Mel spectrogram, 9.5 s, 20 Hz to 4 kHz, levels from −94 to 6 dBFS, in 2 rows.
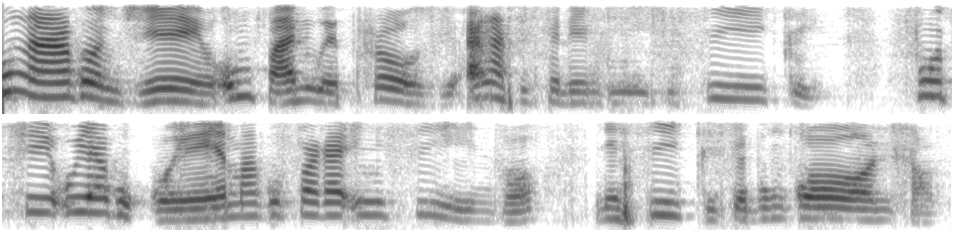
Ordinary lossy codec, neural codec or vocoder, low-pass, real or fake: none; codec, 44.1 kHz, 3.4 kbps, Pupu-Codec; 3.6 kHz; fake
